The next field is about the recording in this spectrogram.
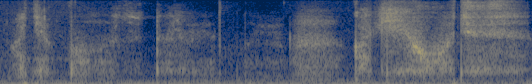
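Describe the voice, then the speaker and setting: A woman playing a friendly, attentive monster girl in a whispered ASMR roleplay, speaking gently and unhurriedly in a breathy murmur to the listener. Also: normal speed, close to an everyday voice. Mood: focused, attentive.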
